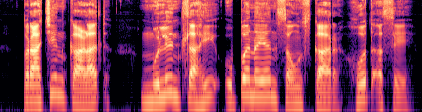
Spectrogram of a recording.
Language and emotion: Marathi, neutral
